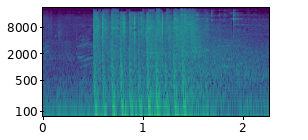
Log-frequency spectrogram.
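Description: In the Ghost Recon Wildlands video game, a sudden burst of rapid automatic gunfire erupts after a quiet moment, a dense string of close, loud shots lasting about a second before trailing off.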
